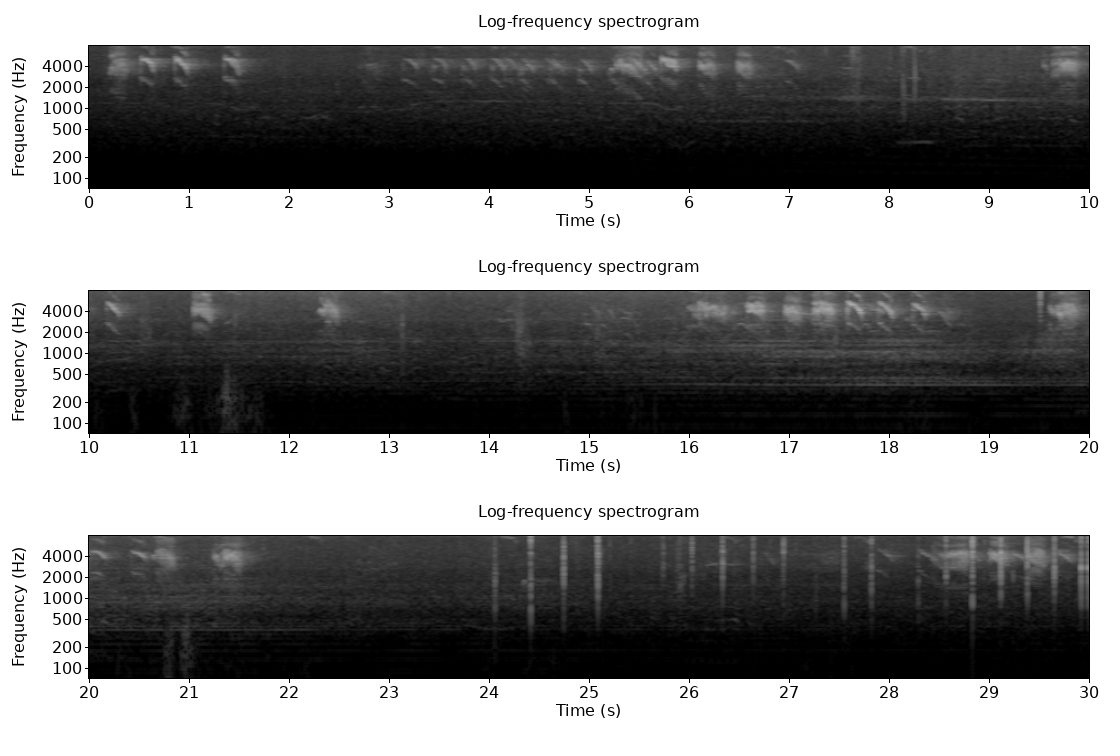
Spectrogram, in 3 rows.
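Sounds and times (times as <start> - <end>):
birds chirping: 12.3 - 23.4.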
